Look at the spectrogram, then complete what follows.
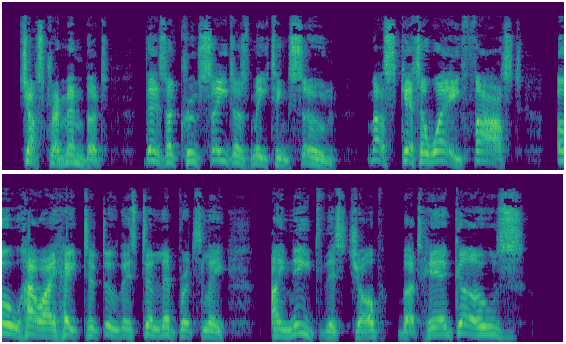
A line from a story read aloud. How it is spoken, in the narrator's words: And the mirror-carrying man bellows inside his mind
